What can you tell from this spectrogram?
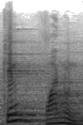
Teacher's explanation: qinwanun dibaca aja jelas tidak boleh didengungkan tidak boleh dimasukkan juga karena dia bukan itu Gom lagi ya tapi di adalah inhar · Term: inhar wajib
